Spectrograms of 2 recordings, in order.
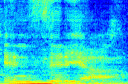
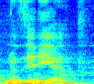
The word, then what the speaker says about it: Nvidia: plus much more on Nvidia that's how it's pronounced write it down like it's got an e in Nvidia if you hear an analyst call Nidia don't listen to him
